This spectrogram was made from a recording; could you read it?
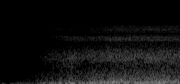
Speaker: Whoa. That's the sound it's always making. Isn't that nuts? That's insane. That's blowing into your lungs?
